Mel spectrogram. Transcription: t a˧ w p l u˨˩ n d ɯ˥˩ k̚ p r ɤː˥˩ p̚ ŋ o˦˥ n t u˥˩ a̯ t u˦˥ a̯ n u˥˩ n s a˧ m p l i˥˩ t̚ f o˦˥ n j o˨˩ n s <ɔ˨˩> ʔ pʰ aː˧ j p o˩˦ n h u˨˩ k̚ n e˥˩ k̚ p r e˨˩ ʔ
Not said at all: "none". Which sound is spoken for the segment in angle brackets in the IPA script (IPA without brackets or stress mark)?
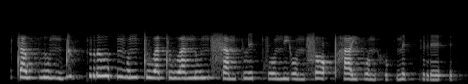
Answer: ɔ˥˩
